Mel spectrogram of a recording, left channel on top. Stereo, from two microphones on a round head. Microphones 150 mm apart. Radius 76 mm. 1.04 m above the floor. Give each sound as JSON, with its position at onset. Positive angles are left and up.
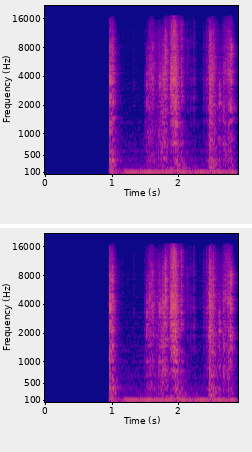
{"t": 1.0, "sound": "crumpling", "side_deg": -15, "distance_m": 0.7}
